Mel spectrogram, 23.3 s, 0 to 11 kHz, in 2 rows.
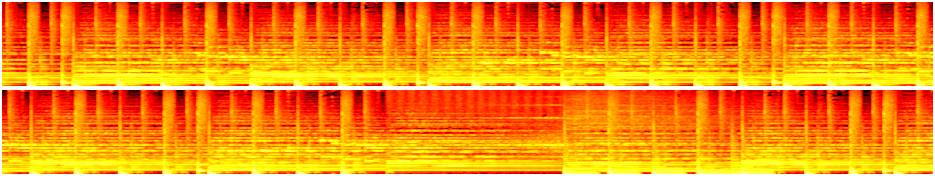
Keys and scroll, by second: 0.2 BackSpace, 0.6 e, 2.3 BackSpace, 3.8-16.8 typing, 11.9 Return.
